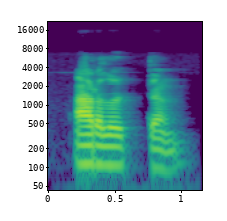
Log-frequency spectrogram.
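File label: "арлыдтӧм", Komi, male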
